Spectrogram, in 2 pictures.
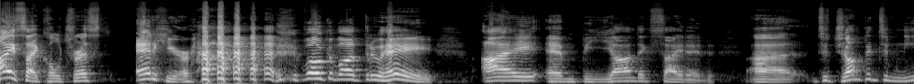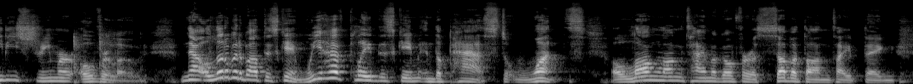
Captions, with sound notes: Hi, Psyculturists, Ed here. [LAUGHS] Welcome on through Hey. I am beyond excited to jump into Needy Streamer Overload. Now, a little bit about this game. We have played this game in the past once, a long, long time ago for a sub-a-thon type thing.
